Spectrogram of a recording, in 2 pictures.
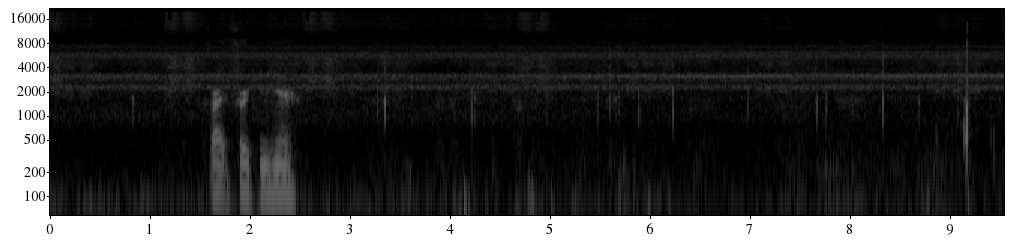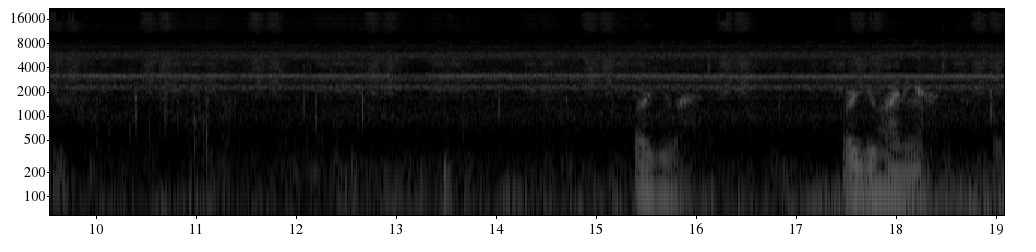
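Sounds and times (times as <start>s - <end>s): crickets chirping: 0.0s - 19.0s
faint clicks: 0.3s - 1.3s, 2.6s - 14.8s.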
